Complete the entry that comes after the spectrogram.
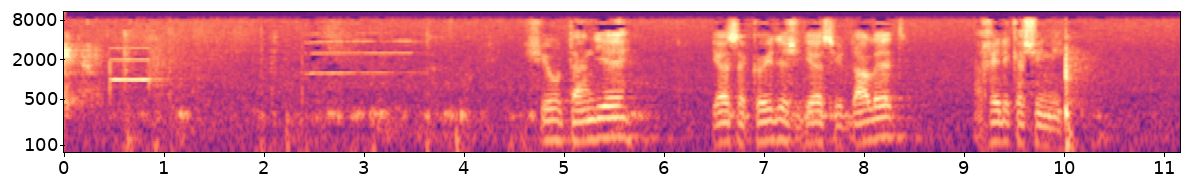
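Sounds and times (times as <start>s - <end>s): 
faint tonal whine: 0.0s - 6.3s
low rumbling hiss: 0.0s - 11.1s
electronic beep: 2.4s - 3.6s
speech: 4.8s - 5.8s, 6.5s - 8.5s, 9.1s - 10.1s.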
